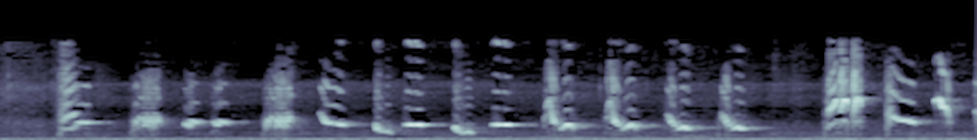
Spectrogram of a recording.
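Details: Greater green leafbird, a cage bird in full song used as a lure and master for training other birds: rapid varied phrases of loud whistled notes, sharp downslurs and harsh chips, delivered in quick bursts with a low hum beneath.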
